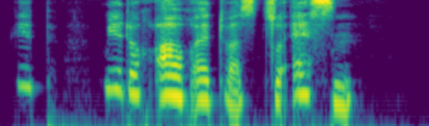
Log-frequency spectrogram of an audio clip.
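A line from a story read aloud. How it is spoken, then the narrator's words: Stammering. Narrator (German): stammelte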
